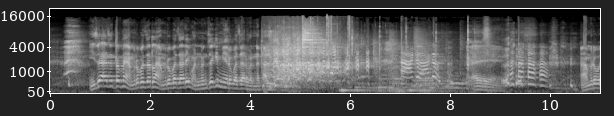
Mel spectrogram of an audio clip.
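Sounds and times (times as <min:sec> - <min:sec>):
studio laughter: 0:04.3 - 0:06.8.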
